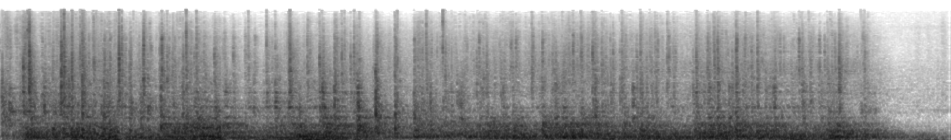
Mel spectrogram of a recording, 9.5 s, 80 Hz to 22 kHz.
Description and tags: Sounds For Earthquakes - Wood and Deep Plastic
I'm shaking my floor-tom. Recorded with Edirol R-1 & Sennheiser ME66.
shaking, movement, wood, waggle, shaked, deep, suspense, plastic, collapsing, noise, rumble, rattle, stirred, collapse, moving, falling, tom, earth, rattling, earthquake, stutter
